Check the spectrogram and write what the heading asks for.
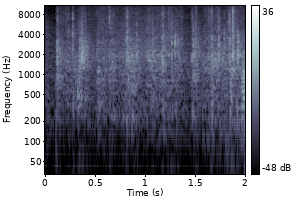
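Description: Flour bag rustling and crinkling as flour is taken from it by hand: a quick run of small crackles and clicks.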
